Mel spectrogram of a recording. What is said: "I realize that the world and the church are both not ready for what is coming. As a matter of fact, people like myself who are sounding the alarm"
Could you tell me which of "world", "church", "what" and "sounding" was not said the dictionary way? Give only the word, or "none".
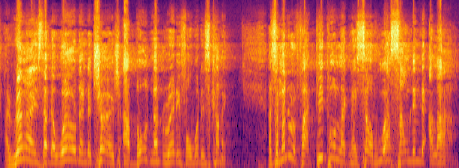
none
